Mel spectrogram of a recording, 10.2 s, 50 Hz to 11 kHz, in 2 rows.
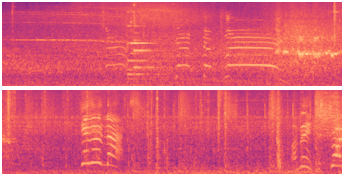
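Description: A car in the Max Payne 3 video game drives hard with repeated tire skids and squeals, while engine roar and game effects sound loud and busy and a voice speaks over the action.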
